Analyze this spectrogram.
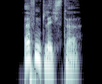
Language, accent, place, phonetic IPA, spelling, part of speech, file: German, Germany, Berlin, [ˈœfn̩tlɪçstə], öffentlichste, adjective, De-öffentlichste.ogg
- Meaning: inflection of öffentlich: 1. strong/mixed nominative/accusative feminine singular superlative degree 2. strong nominative/accusative plural superlative degree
